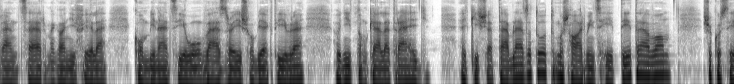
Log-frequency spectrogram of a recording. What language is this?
Hungarian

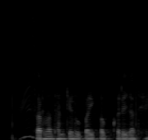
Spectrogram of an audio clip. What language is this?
Chhattisgarhi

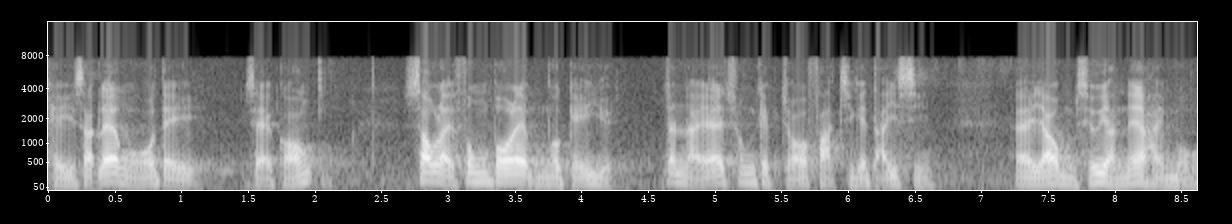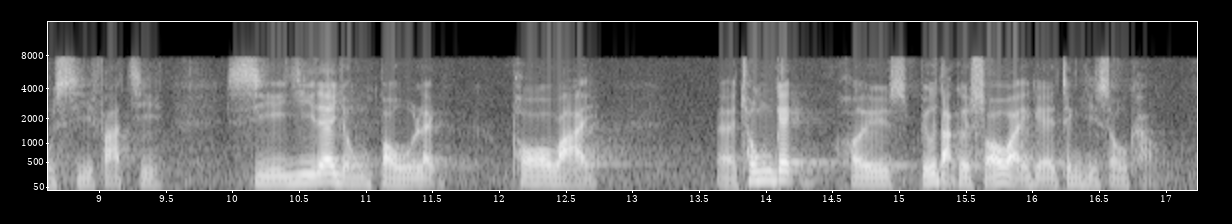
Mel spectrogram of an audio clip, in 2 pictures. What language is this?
Cantonese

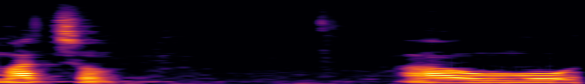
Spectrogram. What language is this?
Odia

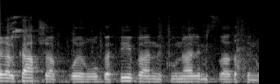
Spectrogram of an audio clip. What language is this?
Hebrew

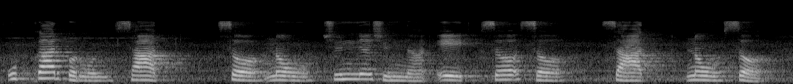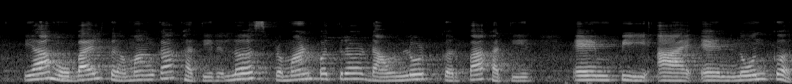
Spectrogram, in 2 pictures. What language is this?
Konkani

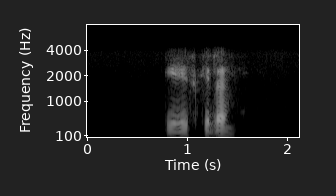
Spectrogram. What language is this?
Santali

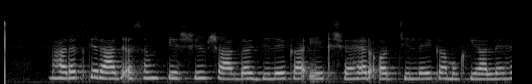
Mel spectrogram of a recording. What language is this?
Hindi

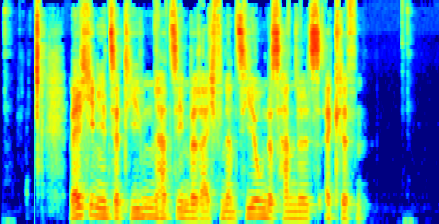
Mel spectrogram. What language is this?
German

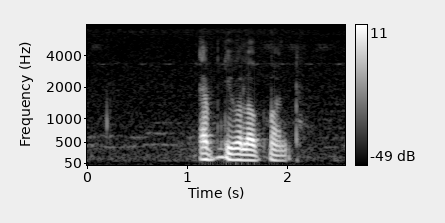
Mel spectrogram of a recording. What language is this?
Sinhala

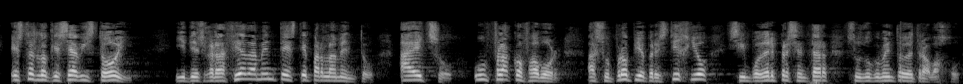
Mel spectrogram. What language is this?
Spanish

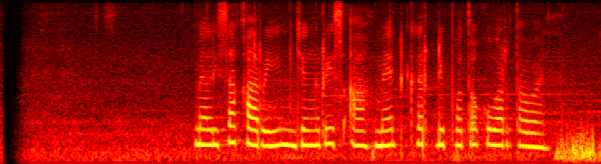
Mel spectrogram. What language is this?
Sundanese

